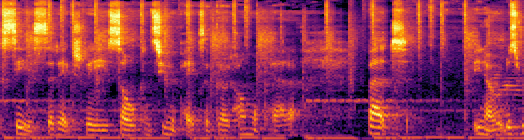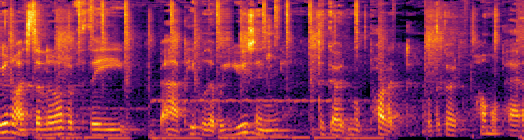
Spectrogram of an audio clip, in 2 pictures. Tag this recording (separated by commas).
Speech, Music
